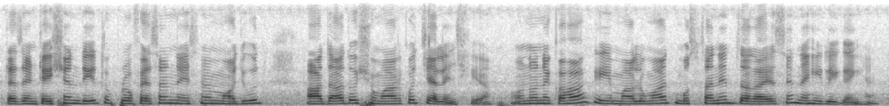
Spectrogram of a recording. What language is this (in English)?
Urdu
